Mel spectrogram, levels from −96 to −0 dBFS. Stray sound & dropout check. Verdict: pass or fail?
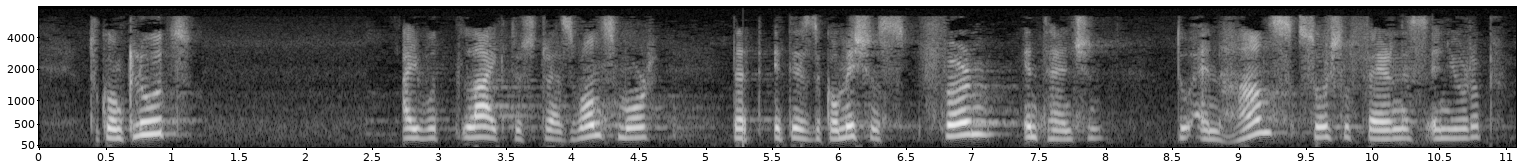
pass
